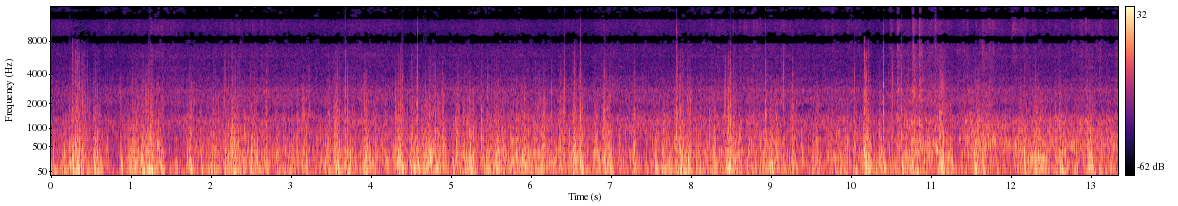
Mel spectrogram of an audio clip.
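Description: A train running along the track, heard from an open window: steady wind buffeting on the microphone over the rumble of the wheels, with irregular knocks throughout.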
